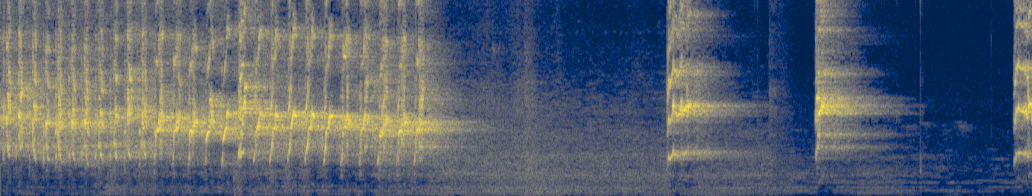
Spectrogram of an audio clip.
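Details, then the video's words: Lovebird chirping: a rapid, shrill run of high chirps for about three seconds, then three brief sharp squeaky bursts after pauses. "Love bird parrot beautiful Chripping sounds voice"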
